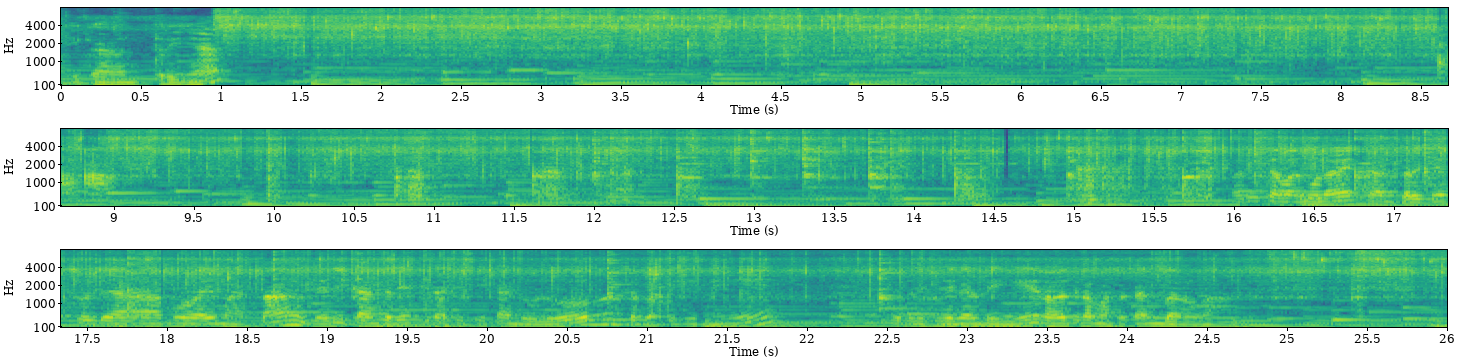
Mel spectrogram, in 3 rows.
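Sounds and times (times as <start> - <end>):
fish frying in hot oil: 1.0 - 26.0
spatula scraping and tapping wok: 8.6 - 9.2, 10.0 - 18.7.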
